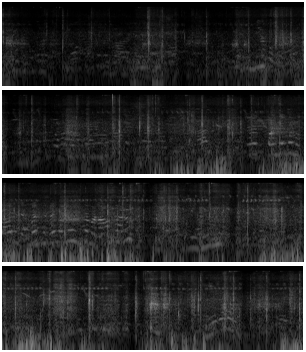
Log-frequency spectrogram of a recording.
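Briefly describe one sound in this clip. Footsteps scuff on a stone path nearby.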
